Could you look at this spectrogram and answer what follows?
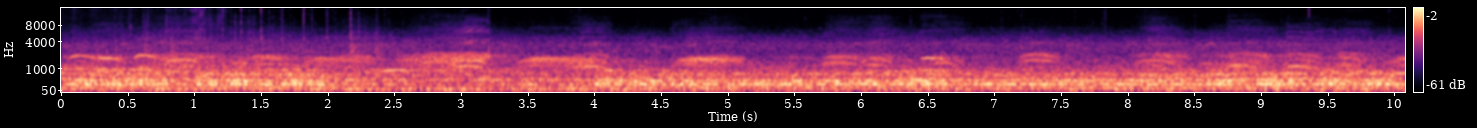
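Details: Crows feeding together and squabbling over food with pigeons nearby; a busy series of loud, hoarse caws repeating throughout, sometimes in quick pairs, over a steady droning hum.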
